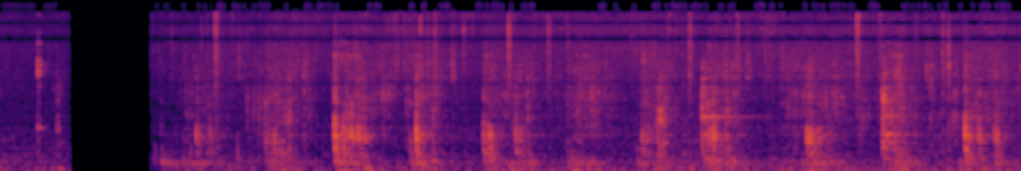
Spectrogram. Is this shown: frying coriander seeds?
yes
